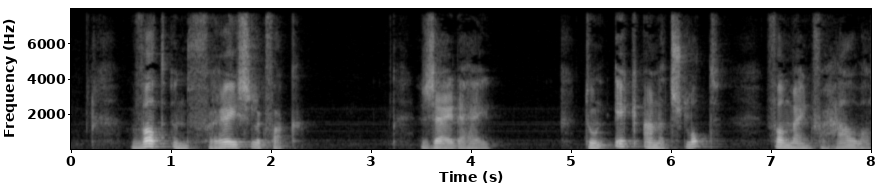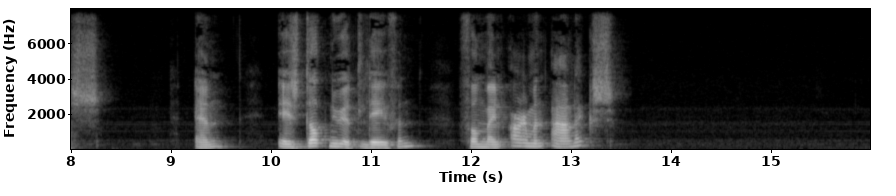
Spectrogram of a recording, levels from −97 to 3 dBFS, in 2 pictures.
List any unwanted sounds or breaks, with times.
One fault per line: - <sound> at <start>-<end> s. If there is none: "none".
none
